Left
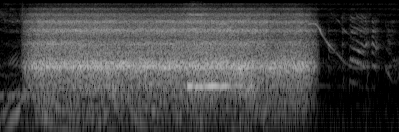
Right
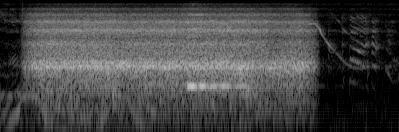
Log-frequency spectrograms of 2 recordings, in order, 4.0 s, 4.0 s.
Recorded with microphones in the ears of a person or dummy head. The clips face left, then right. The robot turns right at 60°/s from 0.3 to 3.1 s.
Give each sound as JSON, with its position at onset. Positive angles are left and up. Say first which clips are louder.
{"t": 1.9, "sound": "a cowbell", "louder": "right 2 dB", "side_deg": 5, "distance_m": 3.5}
